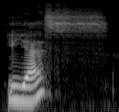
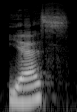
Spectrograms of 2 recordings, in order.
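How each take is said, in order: First: The voice sounds high, weak and unmanly. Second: The voice sounds lower, firmer and manlier.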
